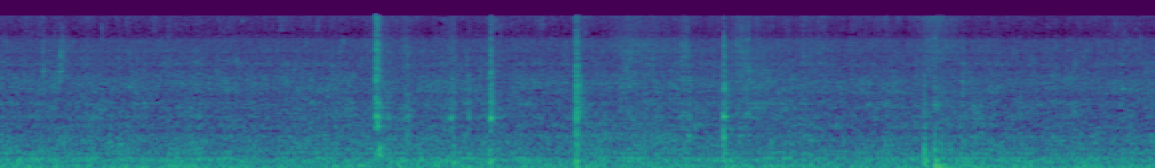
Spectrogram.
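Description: Diced potatoes and onions frying in vegetable oil in a stainless steel pan: a steady low sizzle with a few scattered pops and crackles.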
